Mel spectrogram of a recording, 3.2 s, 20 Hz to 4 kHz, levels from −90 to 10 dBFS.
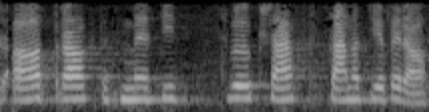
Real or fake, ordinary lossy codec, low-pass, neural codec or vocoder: real; none; 3.6 kHz; none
